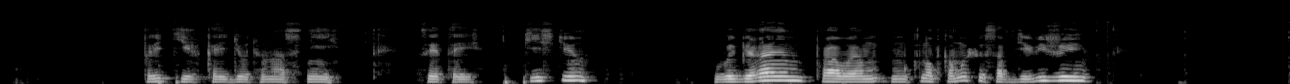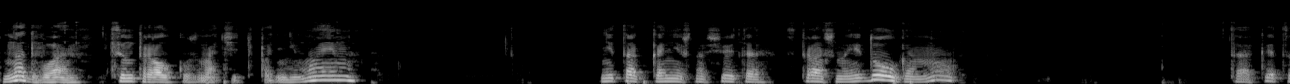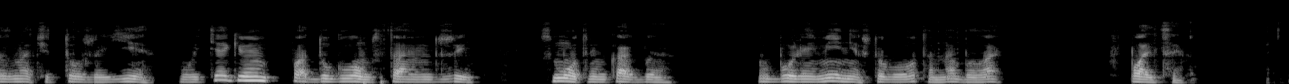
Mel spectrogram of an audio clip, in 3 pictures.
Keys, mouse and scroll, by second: 0.9 click, 1.5 g, 3.1 middle click, 5.0 g, 6.6 click, 7.6 right click, 10.9 click, 11.9 middle click, 11.9-12.3 scroll up 1, 13.5 click, 15.0 g, 16.6 middle click, 19.1 g, 21.1 click, 21.8 g, 23.6 click, 24.5 e, 26.6 middle click, 29.4 g, 30.8 scroll up 1, 30.9 middle click.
